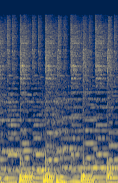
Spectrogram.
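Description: Instrumental progressive rock from a trio: electric guitar, electric bass and drum kit playing together, with the cymbals striking in a steady pulse over moving bass notes.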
